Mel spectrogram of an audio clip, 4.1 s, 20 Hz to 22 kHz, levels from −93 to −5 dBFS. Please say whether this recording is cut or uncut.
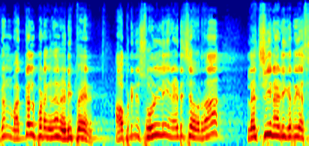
uncut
